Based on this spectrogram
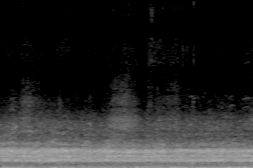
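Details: A large flock of snow geese flies over the Eastern Shore, making a steady, dense clamour of high, nasal barking honks, with countless voices overlapping without pause.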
